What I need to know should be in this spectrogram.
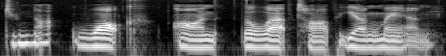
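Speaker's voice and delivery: slow, measured telling-off; stern scolding. Real, not acted. Owner to pet about to step on the laptop, stern slow scolding. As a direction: warn a naughty pet slowly and firmly.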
